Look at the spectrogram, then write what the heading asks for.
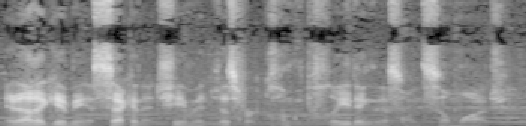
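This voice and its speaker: A man casually commentating a game on a live stream, chatting with viewers and thinking aloud in a low-key, rambling way. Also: quick pace. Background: game music.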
